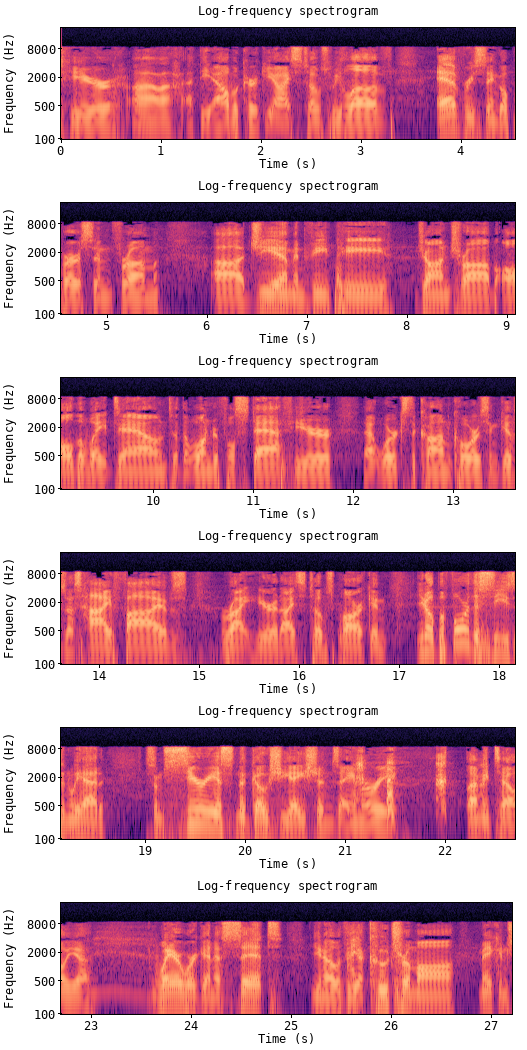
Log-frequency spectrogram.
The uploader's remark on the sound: live from Isotope Park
